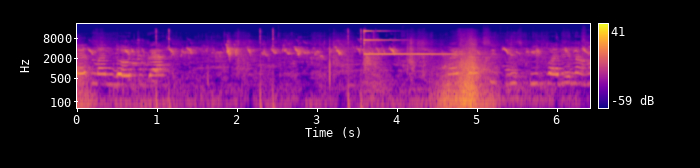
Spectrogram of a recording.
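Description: Desi chickens cluck and chirp nearby in a short, irregular series, with a rooster among them and a brief louder rustle partway through, while someone talks over them.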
